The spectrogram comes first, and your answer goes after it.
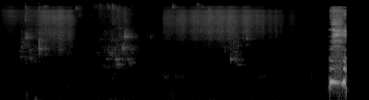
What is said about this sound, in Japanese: お背中を流しに来ましたよ。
